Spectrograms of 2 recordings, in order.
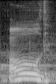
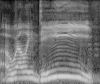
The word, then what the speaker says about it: OLED: Old. It's really old. This is an ancient Nintendo Switch. I know that's not how it's pronounced. The OLED.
